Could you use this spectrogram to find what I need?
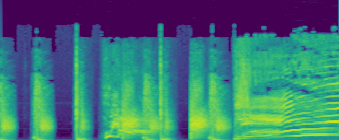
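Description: A rapid series of loud smack and thwack sound effects, separated by brief gaps, ends in a sustained rising, siren-like tone.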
